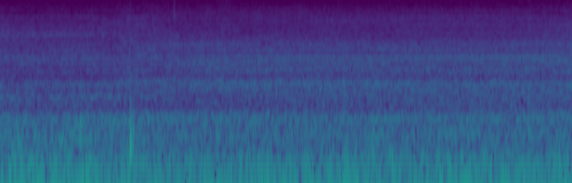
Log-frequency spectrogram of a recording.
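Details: Chinese diesel heater in greenhouse, working after two replacement fuel pumps: steady low roar of combustion and blower, no surging or misfire pops, no exhaust smoke, blowing hot air; burning cleanly, normal running.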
